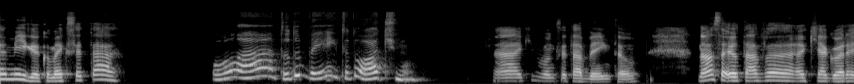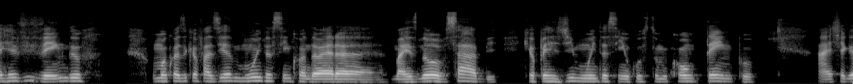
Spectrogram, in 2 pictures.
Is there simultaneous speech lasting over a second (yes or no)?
no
